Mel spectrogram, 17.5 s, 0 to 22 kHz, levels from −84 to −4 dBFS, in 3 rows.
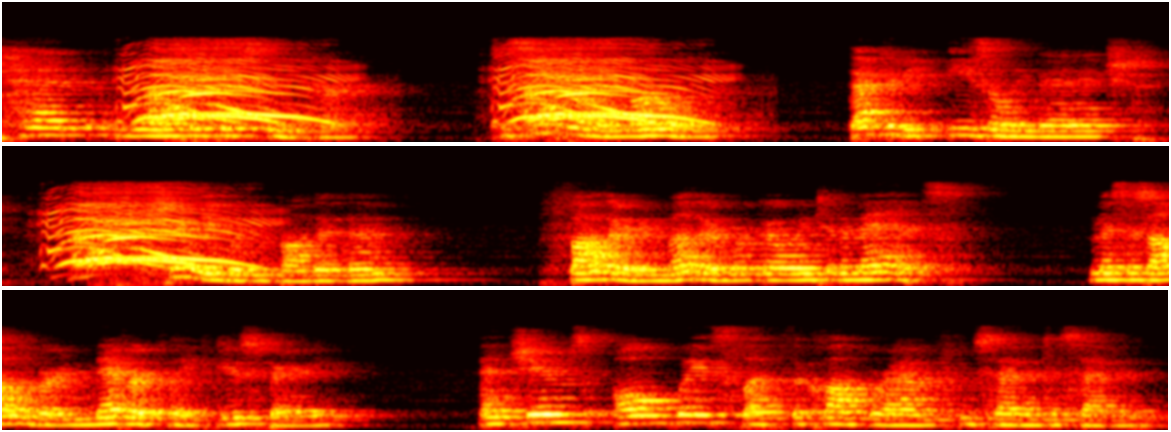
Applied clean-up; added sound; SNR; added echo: none; Cheering; -4 dB; reverberation time 0.6 s.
